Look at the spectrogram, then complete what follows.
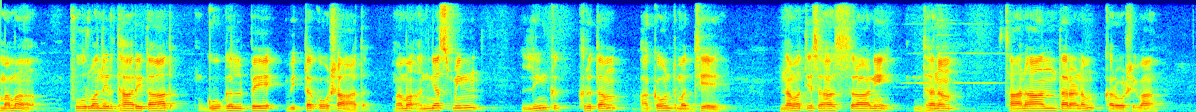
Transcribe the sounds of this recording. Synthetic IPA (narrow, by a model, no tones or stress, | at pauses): mɐmɐ | puːɾʋɐniɾd̪ʱaːɾit̪aːt̪ | ɡuːɡɐlpeːʋit̪ːɐkoːʂaːt̪ | mɐmɐʔɐnjɐsmin | liŋkkɾɪt̪ɐmɐkɐwɳʈmɐd̪ʱjeː | nɐmɐt̪isɐɦɐsɾaːɳi | d̪ʱɐnɐm | st̪ʰaːnaːnt̪ɐɾɐɳɐmkɐɾoːʂiʋaː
